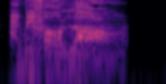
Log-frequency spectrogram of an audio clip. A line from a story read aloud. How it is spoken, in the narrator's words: Stefano muttered to the children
